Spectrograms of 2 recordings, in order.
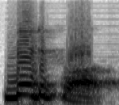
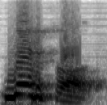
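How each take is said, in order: No difference in how they are said.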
